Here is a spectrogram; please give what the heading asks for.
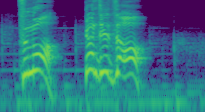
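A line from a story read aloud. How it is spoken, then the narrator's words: Shout. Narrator (Chinese): 回头喊道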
